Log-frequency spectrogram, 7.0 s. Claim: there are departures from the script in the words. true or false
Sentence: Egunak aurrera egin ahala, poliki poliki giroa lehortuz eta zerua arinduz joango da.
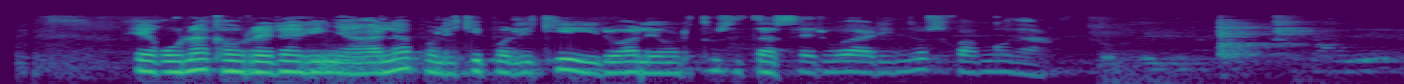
false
